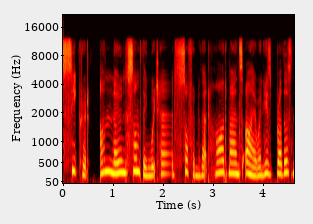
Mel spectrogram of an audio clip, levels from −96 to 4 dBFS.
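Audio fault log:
1.97–2.18 s, call audio freeze: the speech stops moving forward for about 0.21 s and a buzzy or hissy continuation of the last sound fills the hole, thinning as it goes but never dropping to silence. When it ends, the speech picks up exactly where it left off with nothing skipped, only pushed later. That pattern points to a likely packet delay that drained the jitter buffer, with the receiver stretching the final fragment until audio arrived, on a call path whose high end stops near 12 kHz.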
